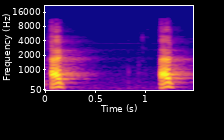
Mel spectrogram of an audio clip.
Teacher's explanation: الشعوب التي من حول العرب في عصرنا مثلا من الشعوب المسلمة من ينطق الكاف في لغته غير العربية بترا، فيقول أك أك هكذا، كاف مبتورة من غير همس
